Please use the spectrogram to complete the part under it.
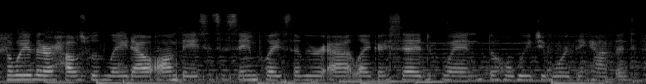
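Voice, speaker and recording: A woman's voice: mid-range voice, monotone, normal speed. Chatty woman vlogger, rambling spooky storytelling, swears a lot, faint music behind. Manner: chatty, lots of "like" fillers, swears, acts out quotes. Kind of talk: casual storytelling to camera.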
